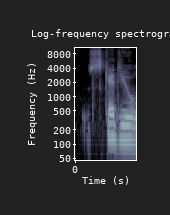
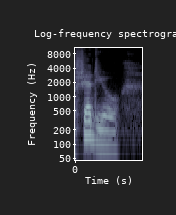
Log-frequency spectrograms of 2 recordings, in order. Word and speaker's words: schedule: person was asking about whether it's SK or she um so schedule or schedule and the difference really is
